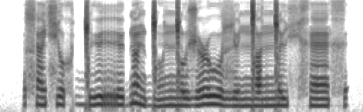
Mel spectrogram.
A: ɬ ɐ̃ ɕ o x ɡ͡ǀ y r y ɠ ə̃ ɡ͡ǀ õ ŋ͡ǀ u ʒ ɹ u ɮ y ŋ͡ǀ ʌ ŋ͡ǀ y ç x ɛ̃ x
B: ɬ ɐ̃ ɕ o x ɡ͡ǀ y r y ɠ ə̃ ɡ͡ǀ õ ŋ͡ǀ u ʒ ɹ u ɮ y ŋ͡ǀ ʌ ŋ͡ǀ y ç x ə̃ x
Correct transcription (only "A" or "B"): A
